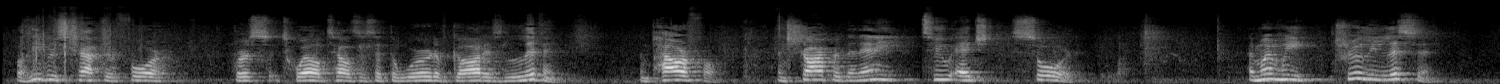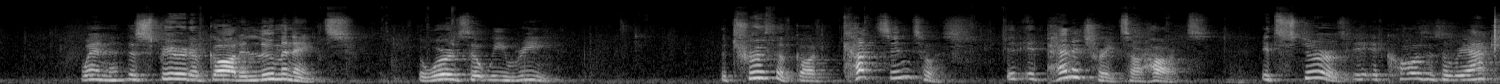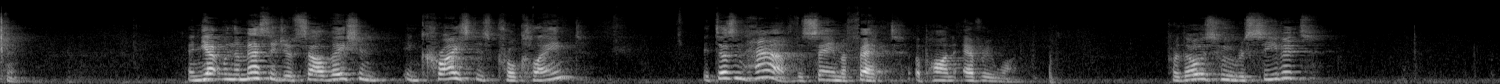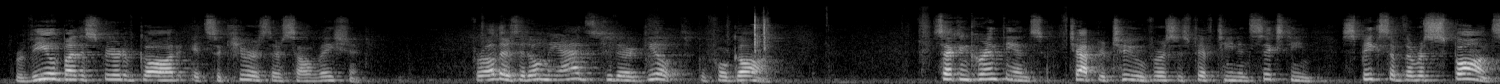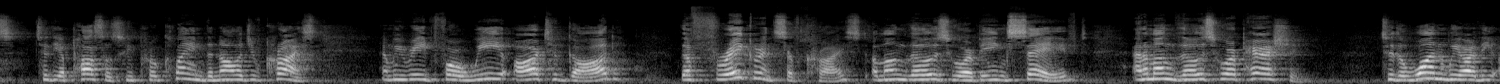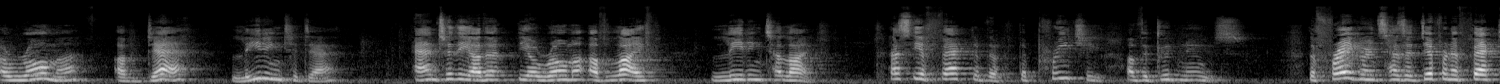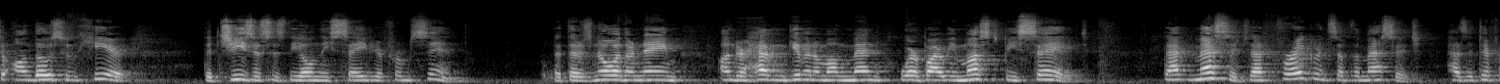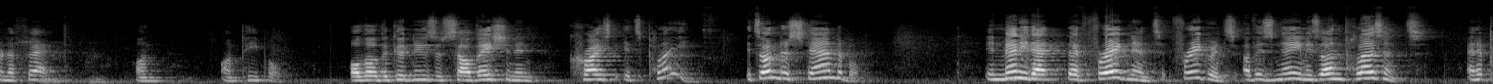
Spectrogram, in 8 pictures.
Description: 2021 Service Type: Sunday Morning Speaker
Single Sermons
